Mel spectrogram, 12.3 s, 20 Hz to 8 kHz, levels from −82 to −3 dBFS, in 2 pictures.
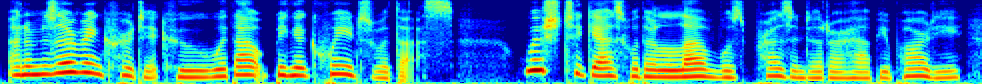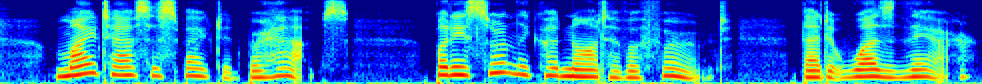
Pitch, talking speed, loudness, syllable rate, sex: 220 Hz, 170 wpm, -19 LUFS, 5.1 syllables/s, female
